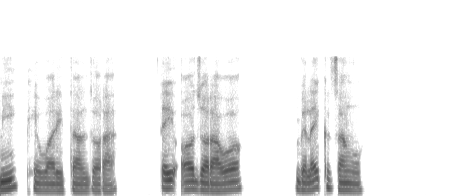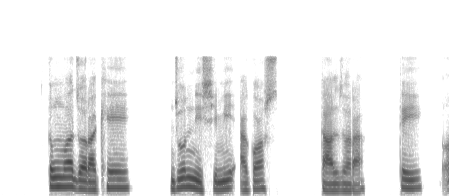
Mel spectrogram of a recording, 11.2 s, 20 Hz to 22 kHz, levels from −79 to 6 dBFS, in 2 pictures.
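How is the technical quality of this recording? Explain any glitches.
Nothing glitchy turns up here, just speech carried over G.722 wideband telephone coding at 48 kbit/s, so the sound tops out around 7.7 kHz with a faint hiss in the upper band, which is simply how that path sounds.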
